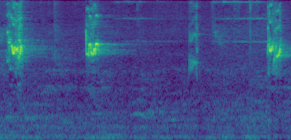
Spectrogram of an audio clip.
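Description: Budgerigar giving three short, sharp chirps high in pitch, spaced about a second apart, with faint twittering between and a low background hum.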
